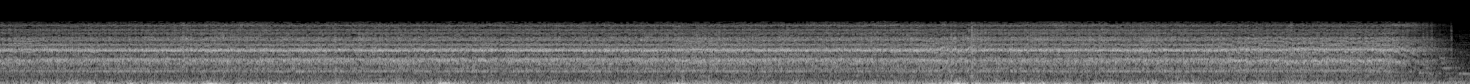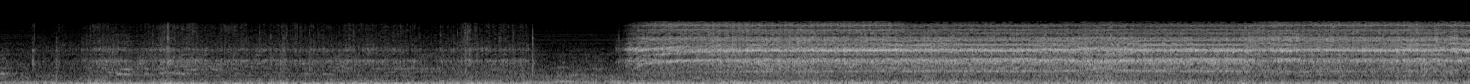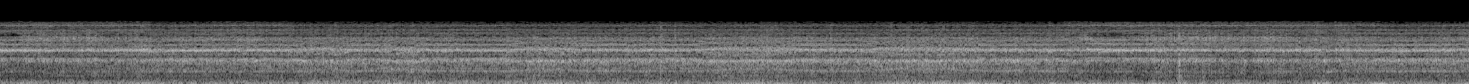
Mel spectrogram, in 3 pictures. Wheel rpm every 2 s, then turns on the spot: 160, 160, 160, 160, 160, 160, 150, 20, 20, 20, 60, 160, 160, 160, 160, 160, 160, 160, 160, 160, 160, 160.
16-20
